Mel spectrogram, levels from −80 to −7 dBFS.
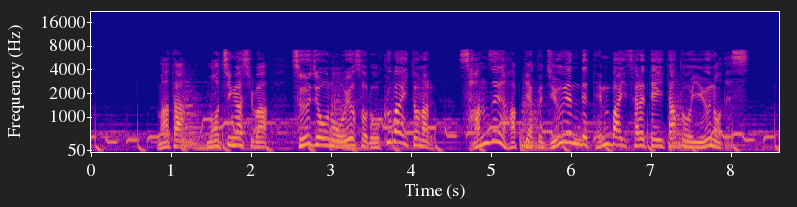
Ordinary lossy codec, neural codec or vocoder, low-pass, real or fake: none; none; 7.2 kHz; real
